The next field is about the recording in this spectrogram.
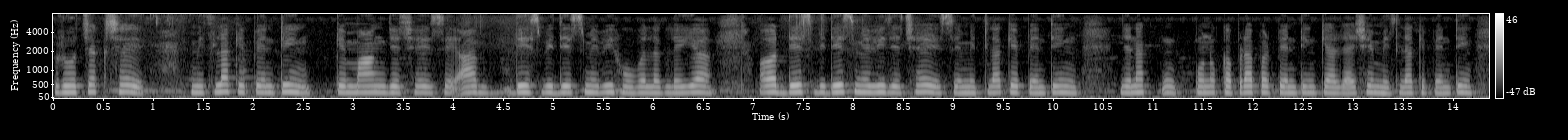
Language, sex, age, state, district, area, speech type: Maithili, female, 30-45, Bihar, Sitamarhi, urban, spontaneous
